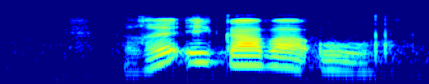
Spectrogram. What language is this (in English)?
Northern Sotho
